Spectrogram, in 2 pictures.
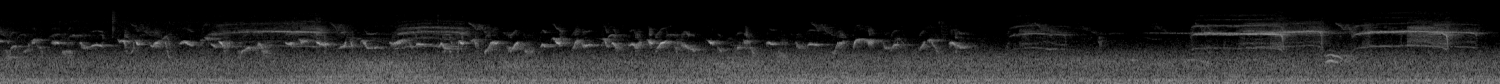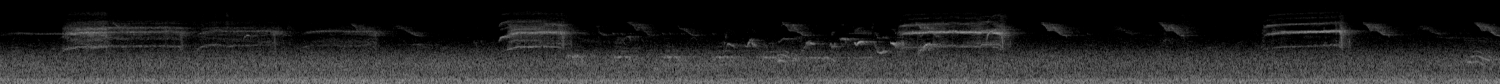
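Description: Birds calling: a run of quick chirps through the first ten seconds, then loud calls repeated every few seconds over faint background hum.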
